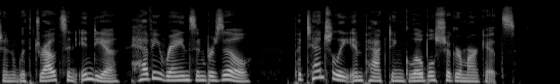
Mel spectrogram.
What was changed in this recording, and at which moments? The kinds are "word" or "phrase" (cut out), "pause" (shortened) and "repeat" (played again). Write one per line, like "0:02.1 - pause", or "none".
0:01.3 - word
